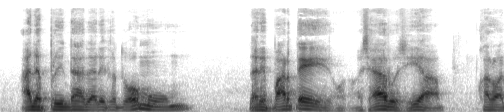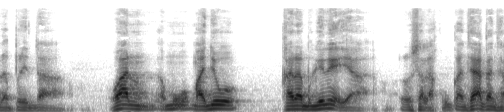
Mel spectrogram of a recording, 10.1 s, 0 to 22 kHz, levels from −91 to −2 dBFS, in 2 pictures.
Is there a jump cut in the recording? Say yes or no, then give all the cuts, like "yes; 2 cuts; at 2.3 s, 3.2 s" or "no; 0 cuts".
no; 0 cuts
